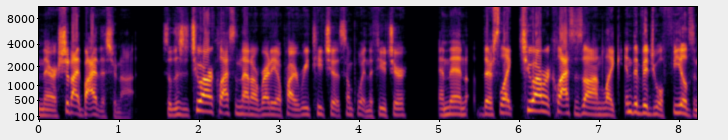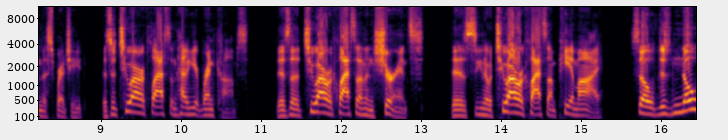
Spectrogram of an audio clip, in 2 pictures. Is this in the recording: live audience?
yes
